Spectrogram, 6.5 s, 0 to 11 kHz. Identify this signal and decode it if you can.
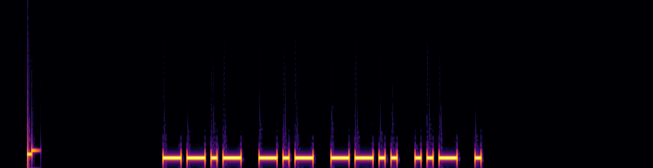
Morse code, heard as a keyed tone, about 20 wpm, 700 Hz. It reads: QKZUE
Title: Code Groups - 5 Letters - 20wpm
